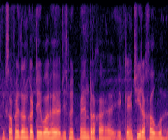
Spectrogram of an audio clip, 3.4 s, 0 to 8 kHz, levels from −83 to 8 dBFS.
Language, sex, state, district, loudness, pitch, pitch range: Hindi, male, Chhattisgarh, Raipur, -15 LUFS, 160 Hz, 155-165 Hz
